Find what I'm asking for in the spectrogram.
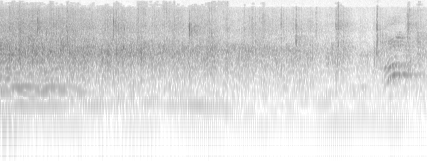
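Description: Church congregation clapping and cheering during a Friday night worship concert, a steady broadband wash of applause over sustained organ-like tones, with a brief voice rising near the end.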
